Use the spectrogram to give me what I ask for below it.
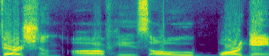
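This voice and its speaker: A Spanish accent at a very slow pace with ordinary pitch variation. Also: man. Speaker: board game designer. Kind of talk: panel discussion. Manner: halting.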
